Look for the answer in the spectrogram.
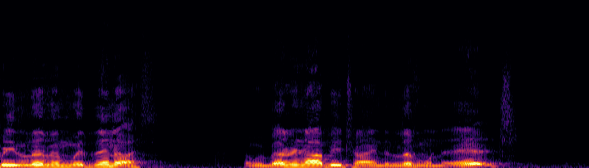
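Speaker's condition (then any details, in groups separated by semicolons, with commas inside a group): Cerebral palsy; delayed development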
